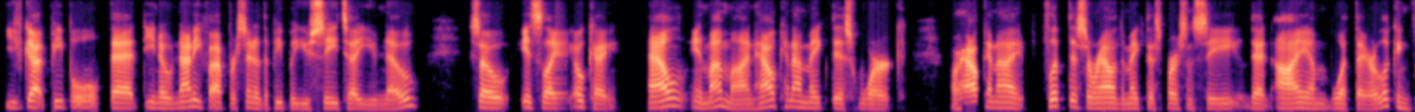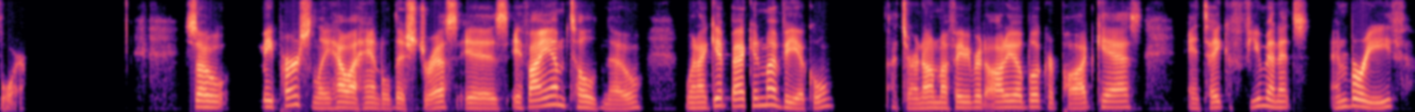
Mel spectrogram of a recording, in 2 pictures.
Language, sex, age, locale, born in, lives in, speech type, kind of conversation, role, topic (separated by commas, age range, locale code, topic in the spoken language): English, male, 40-44, en-US, United States, United States, conversation, podcast, guest, What strategies help you stay resilient and balanced during challenging times at work?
